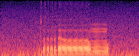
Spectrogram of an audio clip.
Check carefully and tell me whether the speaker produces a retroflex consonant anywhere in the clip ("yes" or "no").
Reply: no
